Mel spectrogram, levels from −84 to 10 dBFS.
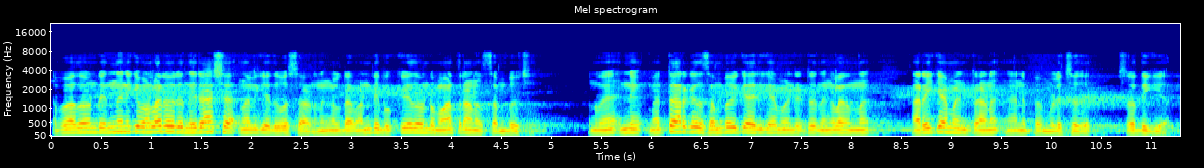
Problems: background sounds at intervals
